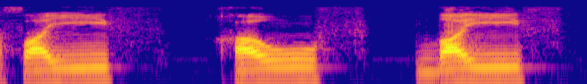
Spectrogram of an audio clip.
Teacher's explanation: من خوف، فيكون التقاء الساكنين أيضا في حالة الوقف هنا في كلمة واحدة، الواو مع الفاء، الواو حرف اللين مع الفاء، كذلك صيف، خوف، ضيف، كلها الساكن الأول جاء حرف لين ثم بعد ذلك تبعه الحرف الذي سكنته من أجل الوقف، فأصبح هنا التقاء الساكنين من أجل الوقف في كلمة واحدة، في كلمة واحدة.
